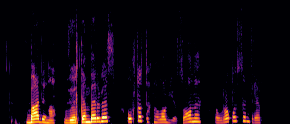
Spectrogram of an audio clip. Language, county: Lithuanian, Klaipėda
